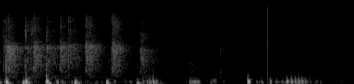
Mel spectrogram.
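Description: A small live audience claps in a rhythmic burst for about a second and a half, then the applause thins into a few scattered, fading claps.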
